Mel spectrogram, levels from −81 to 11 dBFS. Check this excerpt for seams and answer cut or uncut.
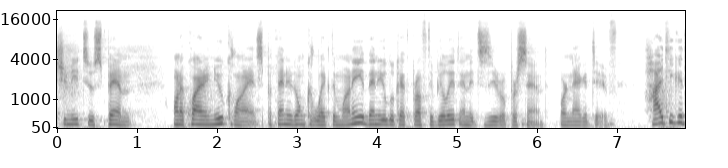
cut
